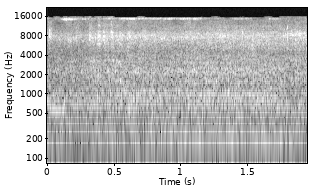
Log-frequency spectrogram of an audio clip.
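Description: A city bus pulls away.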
